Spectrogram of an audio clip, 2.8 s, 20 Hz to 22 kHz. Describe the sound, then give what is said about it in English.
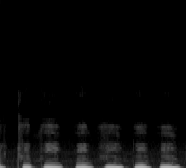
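A human voice imitates the regular chirping of crickets during a total solar eclipse, making six short, evenly spaced voiced syllables, each holding a steady tone that dips slightly at the end. “You'll actually hear the crickets start chirping as soon as the total eclipse takes place. And then 2 minutes later, they'll keep chirping, but in a different way. You know, the regular chirping is like,”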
